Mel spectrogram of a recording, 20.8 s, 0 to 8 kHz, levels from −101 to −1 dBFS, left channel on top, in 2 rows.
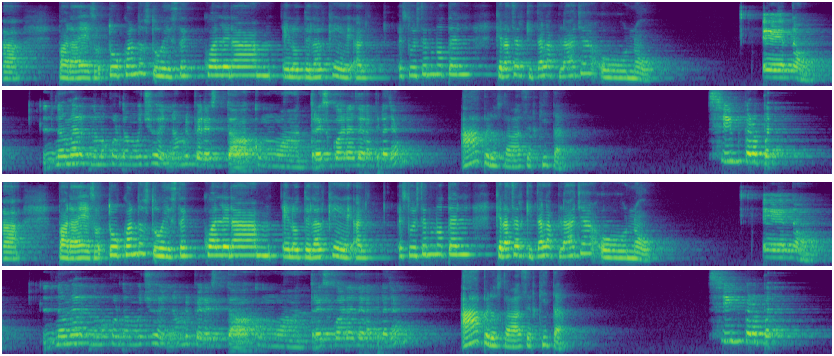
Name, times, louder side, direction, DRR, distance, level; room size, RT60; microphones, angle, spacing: voice 1, 0.0-4.6 4.9-8.1 16.1-17.4, right 4 dB, 30° right, 0.4 m, -21 dB
voice 2, 9.5-10.1 10.9-15.3 19.2-20.0, left 4 dB, 45° left, 1.5 m, -24 dB
16.0 x 5.3 x 8.1 m
head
